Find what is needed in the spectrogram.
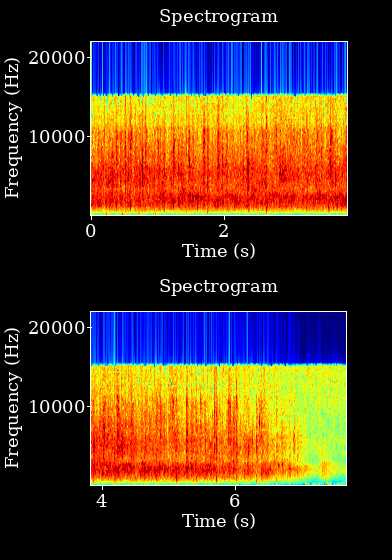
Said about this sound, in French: Oui, bravo! On peut l'applaudir.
